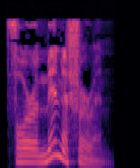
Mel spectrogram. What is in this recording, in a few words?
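"foraminiferan", en, uk British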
